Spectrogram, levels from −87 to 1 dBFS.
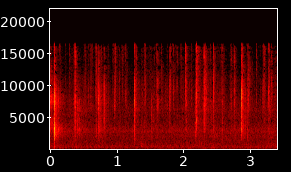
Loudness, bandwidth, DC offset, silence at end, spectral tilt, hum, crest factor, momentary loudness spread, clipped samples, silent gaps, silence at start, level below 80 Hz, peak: -48 LUFS; 17 kHz; under 0.1%; 0 s; 2 dB/octave; none; 36 dB; 6 LU; under 0.1%; none; 0 s; under -90 dBFS; -14 dBFS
